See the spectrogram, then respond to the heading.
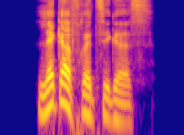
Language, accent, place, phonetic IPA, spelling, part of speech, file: German, Germany, Berlin, [ˈlɛkɐˌfʁɪt͡sɪɡəs], leckerfritziges, adjective, De-leckerfritziges.ogg
- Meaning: strong/mixed nominative/accusative neuter singular of leckerfritzig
